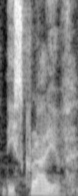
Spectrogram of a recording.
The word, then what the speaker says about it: describe: presente de inglés es describe la primera e se pronuncia como i pero la i latina se pronuncia como I describe describe Recuerda que la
